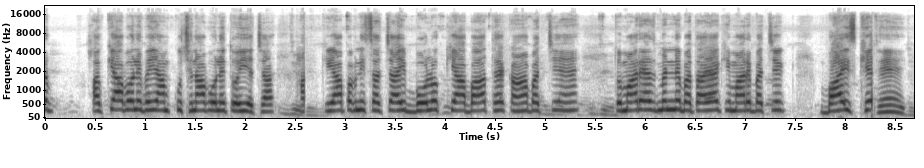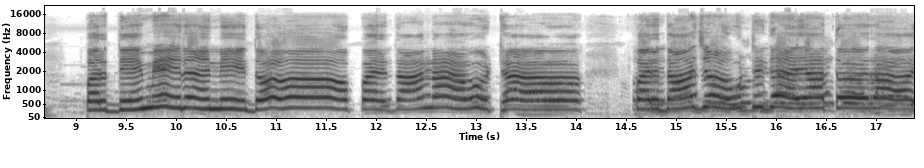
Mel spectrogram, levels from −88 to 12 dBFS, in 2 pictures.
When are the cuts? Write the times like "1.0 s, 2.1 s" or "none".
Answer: 2.5 s, 8.3 s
